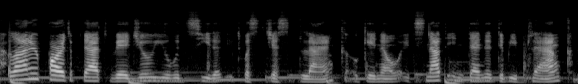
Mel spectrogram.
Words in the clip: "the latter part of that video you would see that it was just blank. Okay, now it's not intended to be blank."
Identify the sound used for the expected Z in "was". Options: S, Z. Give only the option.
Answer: S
